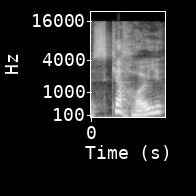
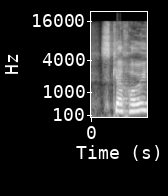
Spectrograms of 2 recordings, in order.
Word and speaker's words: Skaarhoj: parler de la marque scar oeil alors ça s'écrit sk&a rh au logis scarole scarole moi je dis prononcé le comme vous voulez mais ce sera plus simple scar oeil c'est une marque qui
